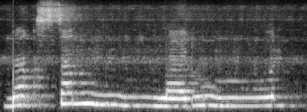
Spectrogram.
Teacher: Nah, idgam bila gunah apabila nun sukun atau tanwin bertemu dengan huruf ro dan lam dibaca dengan melebur tanpa dengung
